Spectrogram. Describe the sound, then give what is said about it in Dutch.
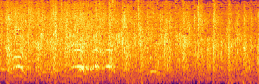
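Steady applause from a large audience welcoming someone onstage, a dense, continuous wash of clapping that stays loud and even throughout with no voices standing out. “Laten we hem verwelkomen met een Zeeuws-Vlaams applaus.”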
